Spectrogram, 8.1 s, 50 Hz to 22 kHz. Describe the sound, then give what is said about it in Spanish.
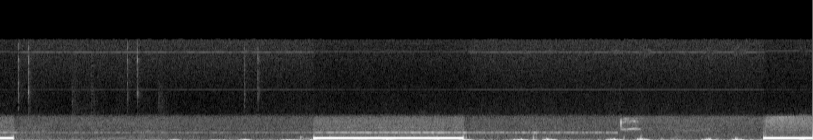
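Steady telephone ringback tones repeat on a call placed to someone at home in Miguel Turra, Ciudad Real, Spain, each a long flat beep followed by a pause, fairly loud over a low rhythmic background thumping. “Vamos a ver si le localizamos. Ahí está, tenemos 6 tonos de tiempo.”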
